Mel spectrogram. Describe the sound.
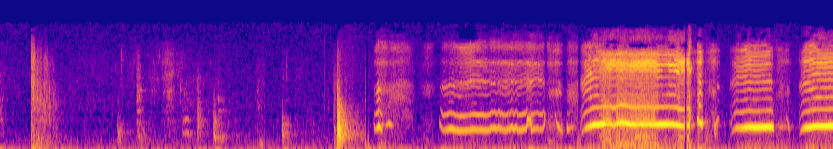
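An infant cries, beginning with a few short whimpers after several quiet seconds, then building into loud, sustained wails broken by brief pauses for breath.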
